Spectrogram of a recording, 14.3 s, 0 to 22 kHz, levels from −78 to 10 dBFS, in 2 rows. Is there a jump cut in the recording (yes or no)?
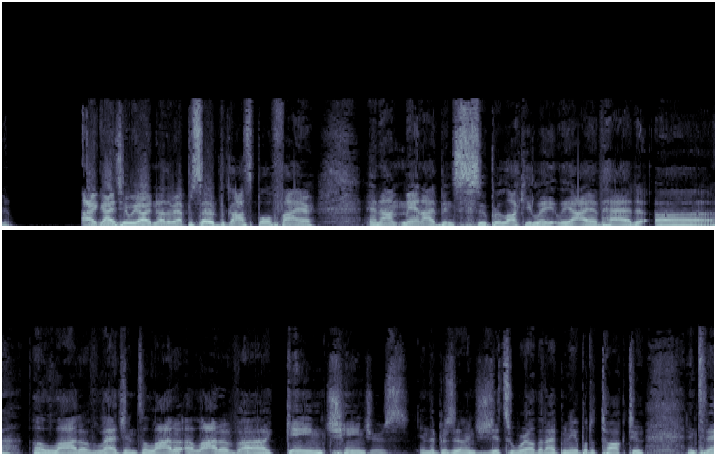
no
